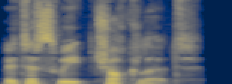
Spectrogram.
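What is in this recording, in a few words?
"bittersweet chocolate", British English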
